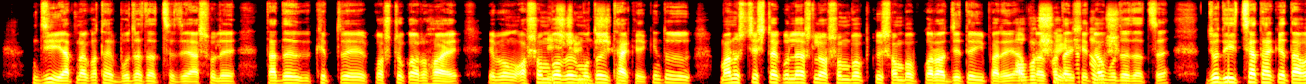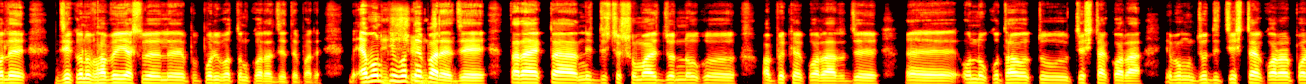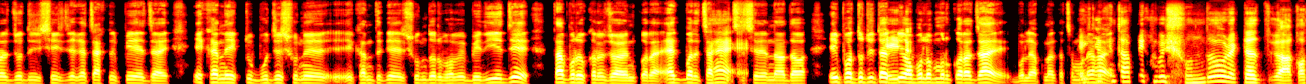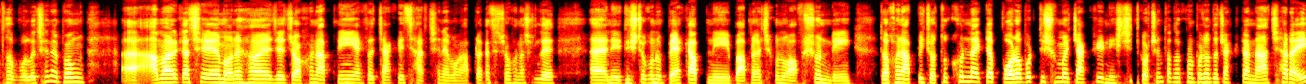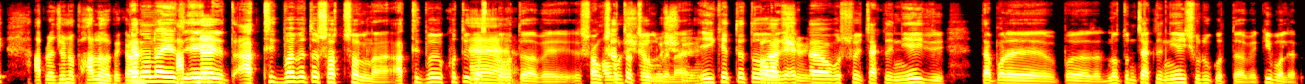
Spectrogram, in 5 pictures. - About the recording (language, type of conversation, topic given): Bengali, podcast, কাজ বদলানোর সময় আপনার আর্থিক প্রস্তুতি কেমন থাকে?
- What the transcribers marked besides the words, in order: other background noise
